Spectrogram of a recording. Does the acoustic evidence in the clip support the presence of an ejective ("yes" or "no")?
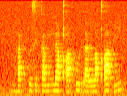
yes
